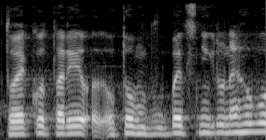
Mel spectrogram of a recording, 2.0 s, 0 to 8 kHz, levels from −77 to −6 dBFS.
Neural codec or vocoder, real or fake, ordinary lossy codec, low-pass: none; real; MP3, 64 kbps; 7.2 kHz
